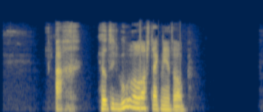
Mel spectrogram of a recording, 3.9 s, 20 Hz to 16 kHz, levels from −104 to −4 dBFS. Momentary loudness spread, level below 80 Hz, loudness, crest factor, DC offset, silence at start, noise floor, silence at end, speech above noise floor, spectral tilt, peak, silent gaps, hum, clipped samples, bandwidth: 16 LU; -54 dBFS; -18 LUFS; 20 dB; under 0.1%; 0.85 s; -61 dBFS; 1.15 s; 44 dB; -6.5 dB/octave; 0 dBFS; none; none; under 0.1%; 7.6 kHz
